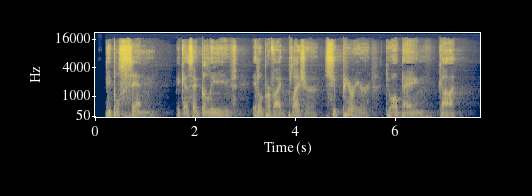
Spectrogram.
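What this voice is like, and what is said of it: Deep booming God voice. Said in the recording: “in my deep God voice”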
